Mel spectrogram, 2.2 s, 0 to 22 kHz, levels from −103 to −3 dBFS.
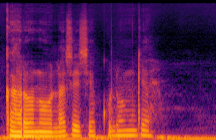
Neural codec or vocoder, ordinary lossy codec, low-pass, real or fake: codec, 44.1 kHz, 7.8 kbps, Pupu-Codec; none; 19.8 kHz; fake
